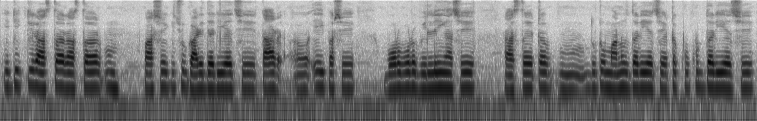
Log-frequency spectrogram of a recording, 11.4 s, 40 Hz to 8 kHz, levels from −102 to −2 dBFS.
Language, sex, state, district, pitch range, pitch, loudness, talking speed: Bengali, male, West Bengal, North 24 Parganas, 160-170 Hz, 165 Hz, -16 LUFS, 160 wpm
